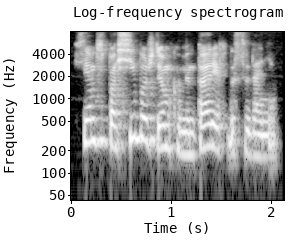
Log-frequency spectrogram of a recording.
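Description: A woman hosting an online interview, measured and polite, asking her guest questions and thanking viewers. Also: mid-range voice, animated, mellow. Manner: measured, polite, with brief affirmations. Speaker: interview host.

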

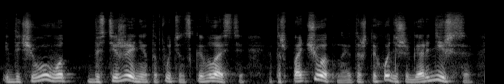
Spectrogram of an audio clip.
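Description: A man with a hoarse voice co-hosting a satirical news chat, talking in a sardonic, ironic way. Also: medium pitch, very animated, quick pace, dark tone. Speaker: co-host, journalist.

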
